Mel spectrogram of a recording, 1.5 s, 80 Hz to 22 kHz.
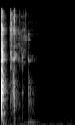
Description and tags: Bottle Smash FF176
1 high pitch, quiet short bottle smash, hammer, liquid
Bottle-smash, bottle-breaking, high-pitch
